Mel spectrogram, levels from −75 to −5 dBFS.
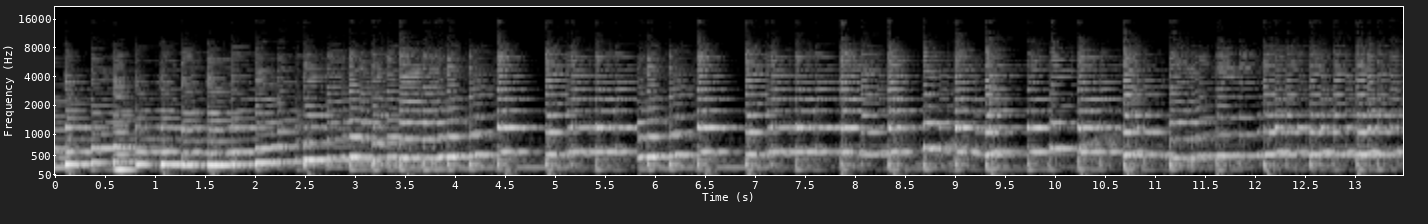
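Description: At 5.82 s the player handled the same stream segment twice, a stream segment repeated fault: having already played a stretch, it went back and queued that chunk again, adding 2 s to the running time. From 5.82 s to 7.82 s the audio plays material the listener has just heard, entered with a small blip where playback jumps back, and then carries on from where the first pass ended.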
